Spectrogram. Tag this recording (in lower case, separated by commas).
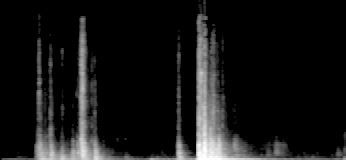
slam, home sounds, door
